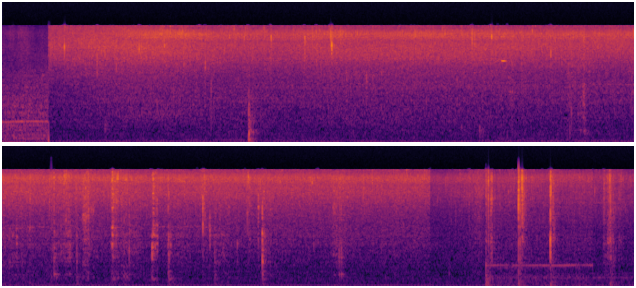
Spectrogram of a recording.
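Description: Roast potatoes sizzling and crackling in hot fat in a roasting tray, with scattered pops, as they are turned. A knock comes about half a second in, and a few sharp clicks near the end.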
